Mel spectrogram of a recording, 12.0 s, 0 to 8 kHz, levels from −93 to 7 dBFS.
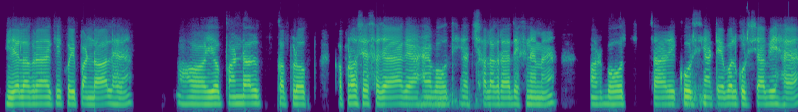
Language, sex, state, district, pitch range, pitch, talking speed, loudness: Hindi, male, Jharkhand, Jamtara, 140-145 Hz, 140 Hz, 165 wpm, -16 LUFS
